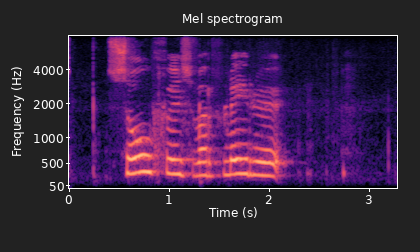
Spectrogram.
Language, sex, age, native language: Icelandic, male, 9, Icelandic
